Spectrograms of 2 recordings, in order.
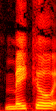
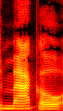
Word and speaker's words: mako: Um, I went on a little hunt, and either way is fine, as Jane Straus, the grammar lady, used to say. It's Mako and Mako are equally correct the like pronouncer on the Oxford Dictionary is Mako, and the pronouncer on the Merriam-Webster is Mako. So, eh, and, the although, pronouncer on the Pete Rhodes website is Mako.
